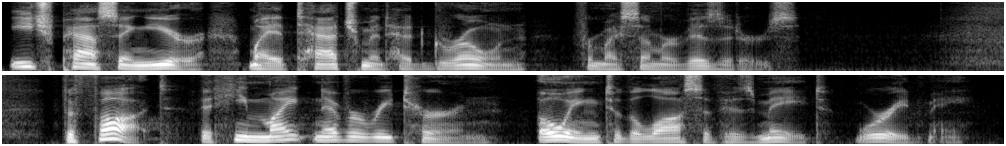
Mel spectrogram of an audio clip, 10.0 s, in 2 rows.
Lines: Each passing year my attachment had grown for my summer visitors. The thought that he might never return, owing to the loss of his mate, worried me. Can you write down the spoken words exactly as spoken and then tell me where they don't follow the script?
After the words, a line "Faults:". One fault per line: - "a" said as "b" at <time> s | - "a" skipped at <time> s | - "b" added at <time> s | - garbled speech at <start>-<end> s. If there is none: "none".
Each passing year my attachment had grown for my summer visitors. The thought that he might never return, owing to the loss of his mate, worried me.
Faults:
none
